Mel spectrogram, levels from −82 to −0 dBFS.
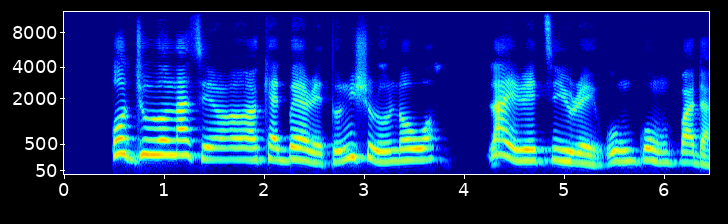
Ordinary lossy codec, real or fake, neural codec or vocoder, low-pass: none; fake; codec, 24 kHz, 0.9 kbps, WavTokenizer, large speech release; none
